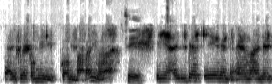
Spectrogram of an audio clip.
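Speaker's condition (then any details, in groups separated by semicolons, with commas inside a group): Cerebral palsy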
